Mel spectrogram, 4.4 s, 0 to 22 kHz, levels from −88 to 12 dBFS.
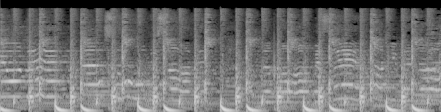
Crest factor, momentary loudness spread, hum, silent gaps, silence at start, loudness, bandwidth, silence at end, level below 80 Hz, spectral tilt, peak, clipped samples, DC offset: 10 dB; 2 LU; none; none; 0 s; -10 LUFS; 16.5 kHz; 0 s; -18 dBFS; -4.5 dB/octave; 0 dBFS; under 0.1%; under 0.1%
